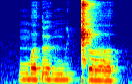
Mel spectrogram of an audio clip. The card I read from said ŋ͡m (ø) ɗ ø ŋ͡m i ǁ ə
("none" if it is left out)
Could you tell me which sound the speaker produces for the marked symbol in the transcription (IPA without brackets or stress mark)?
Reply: ə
